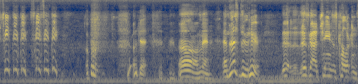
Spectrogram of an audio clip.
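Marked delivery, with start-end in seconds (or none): 0.0-1.2 high, softer chanted sound effect; squeaky repeated toy noise; mock sound effect.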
